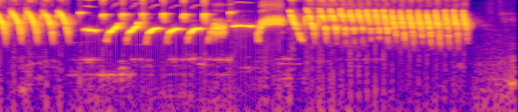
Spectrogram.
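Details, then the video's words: A canary pours out song: quick descending whistles, a brief clear pure note, then a long rapid rolling trill that stops abruptly into near silence. "Canary Singing Beautifully"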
